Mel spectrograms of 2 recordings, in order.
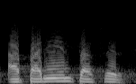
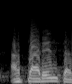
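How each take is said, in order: First: Aparenta said as apariénta, with an extra i before the e; slip of the tongue. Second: Aparenta said cleanly as a-pa-ren-ta, no i; corrected word. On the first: Preacher trips on the word, aparenta said apariénta. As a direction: aparenta slurred toward apariencia, apa-rien-ta. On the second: Preacher corrects himself, aparenta said a-pa-ren-ta. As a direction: aparenta put right, plain a-pa-ren-ta. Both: Real, not acted. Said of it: "no es aparenta".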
